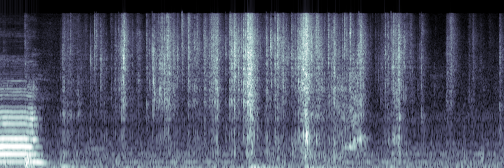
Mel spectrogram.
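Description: Foil card packs crinkle and rip open.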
